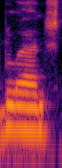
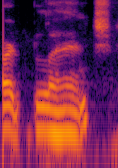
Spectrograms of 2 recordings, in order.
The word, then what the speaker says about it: carte blanche: doesn't give them carte blanche to your life. And sometimes here we say blanche, but according to my source, Miss Alexa, she said the correct pronunciation is a French word, carte blanche.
